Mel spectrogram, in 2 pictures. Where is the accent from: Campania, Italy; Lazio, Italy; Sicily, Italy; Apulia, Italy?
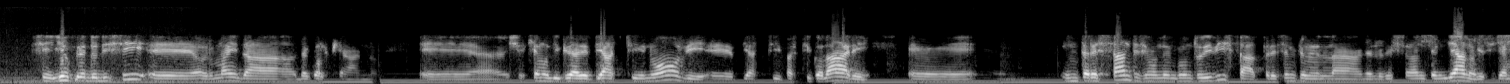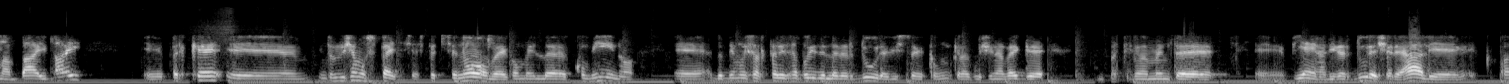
Sicily, Italy; Palermo; accent: Sicilian; now in Grosseto, Italy; sono di Palermo e ha 15 anni che vivo a Grosseto, ma è più forte di me, il mio accento siculo non va via.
